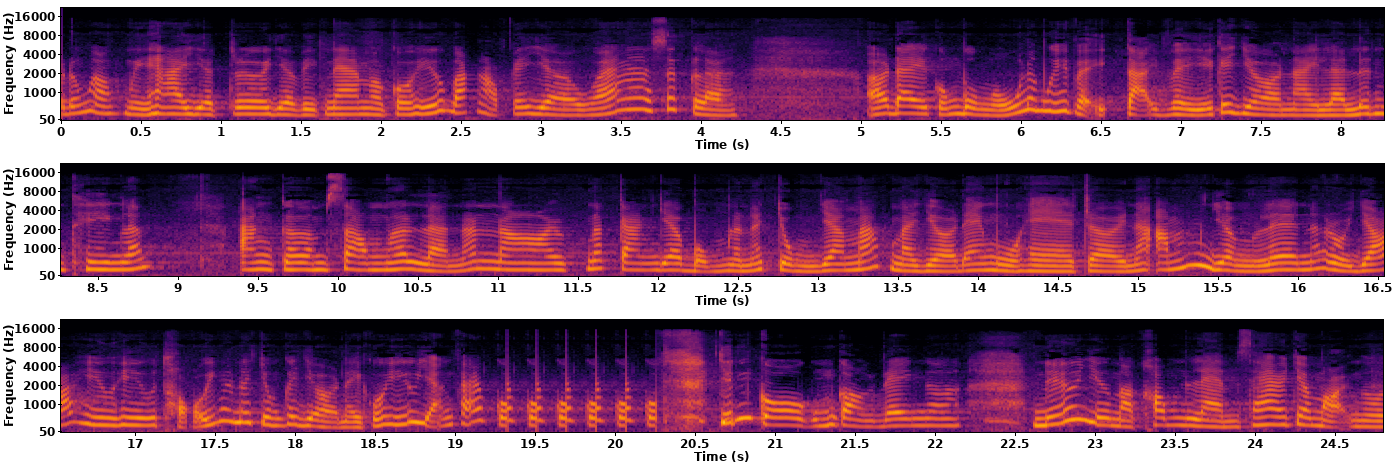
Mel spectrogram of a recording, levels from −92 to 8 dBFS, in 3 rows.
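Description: A system hang loop runs from 19.32 to 20.25 s: the computer or its audio driver stalled while the sound hardware kept replaying the same ring buffer. A single 186 ms slice of audio repeats exactly five times at about 5.4 Hz, heard as a rhythmic machine-gun stutter rather than a steady buzz. That loop length fits an 8192-sample buffer. When playback resumes, roughly a second of the audio has been lost.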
